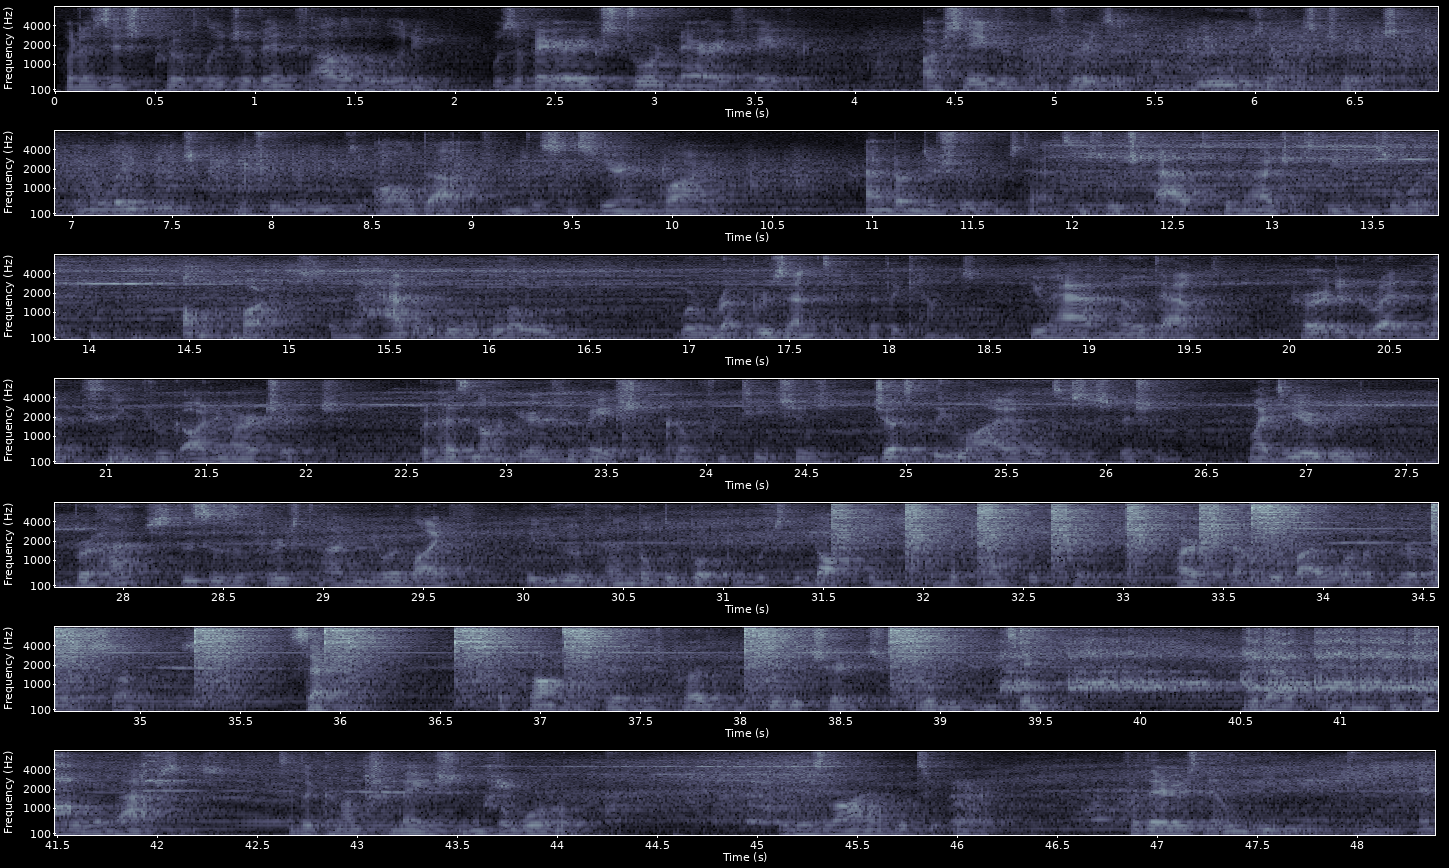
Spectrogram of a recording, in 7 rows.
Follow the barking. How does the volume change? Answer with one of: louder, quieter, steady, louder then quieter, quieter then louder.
quieter.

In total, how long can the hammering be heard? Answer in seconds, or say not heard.
8 s.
